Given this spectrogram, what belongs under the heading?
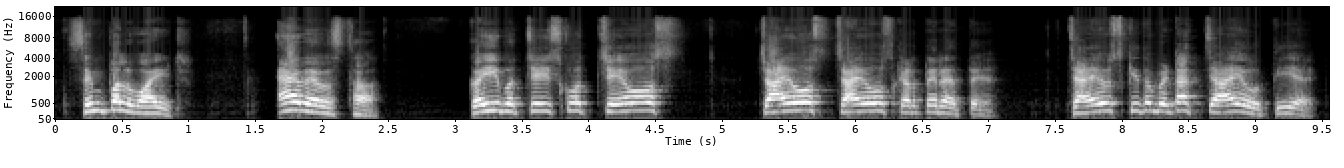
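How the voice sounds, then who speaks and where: Slow, patient male pronunciation teacher. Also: very high-pitched. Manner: patient explaining with repeated drilled words; addresses viewers as children and friends. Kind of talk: video lesson.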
